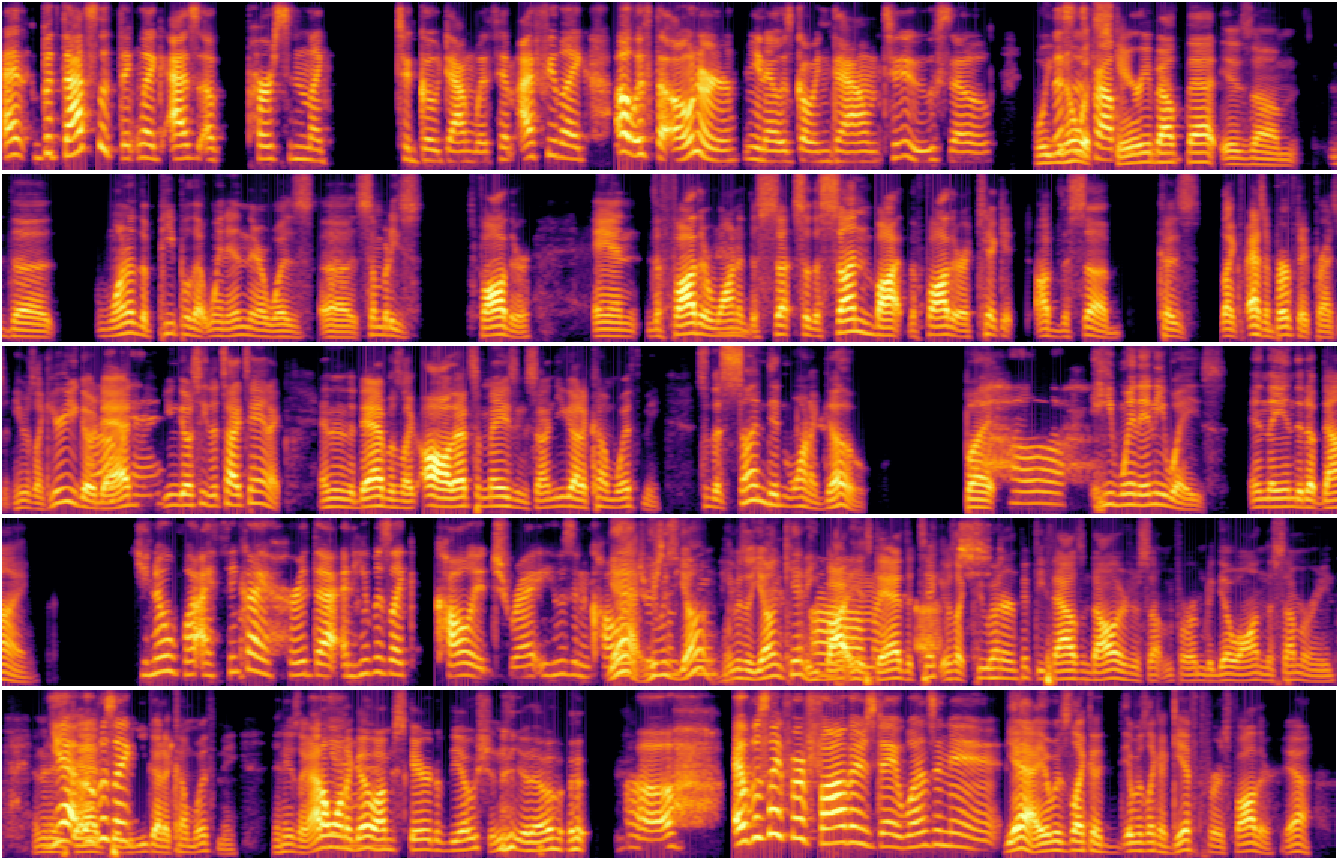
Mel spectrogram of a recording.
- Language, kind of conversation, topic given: English, unstructured, How do you decide between relaxing by the water or exploring nature in the mountains?
- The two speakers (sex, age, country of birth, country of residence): female, 30-34, United States, United States; male, 20-24, United States, United States
- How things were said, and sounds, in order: other background noise; sad: "Oh"; tapping; laughing while speaking: "you know"; disgusted: "Ugh"; chuckle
